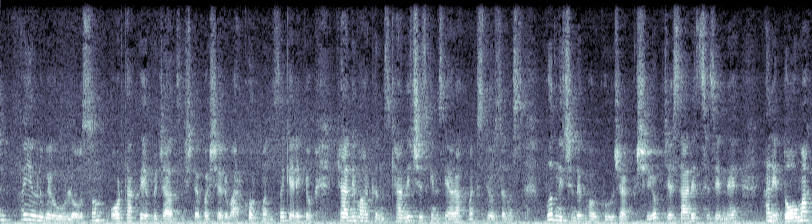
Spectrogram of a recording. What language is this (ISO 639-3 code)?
tur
